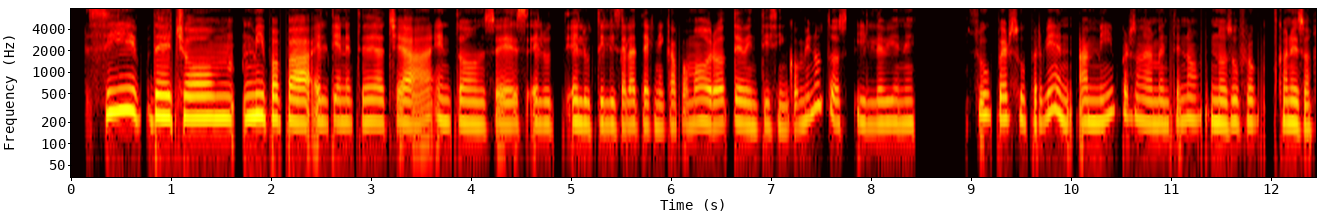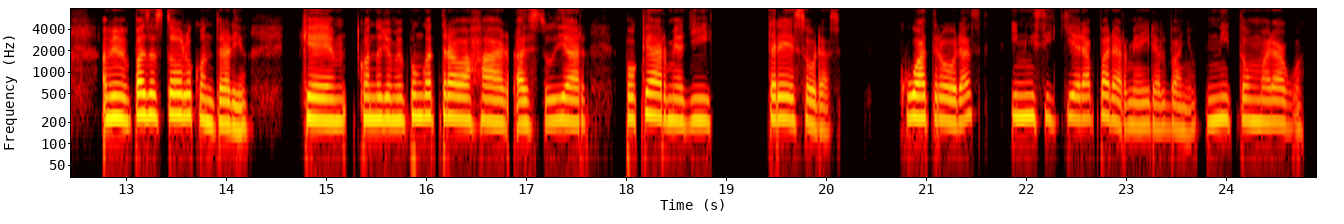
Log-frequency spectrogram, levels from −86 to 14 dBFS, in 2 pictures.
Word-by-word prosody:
Sí, 285 0 +5
de 245 +1 +7
hecho, 230 0 +5 0.3
mi 240 +2 +6
papá, 210 -3 +4
él 200 -1 -2
tiene 200 -1 -4
TDHA, 115 - -1
entonces 190 - -3
él 195 - -4
ut 190 - -5
él 200 -1 -1
utiliza 190 0 -4
la 190 +1 -2
técnica 180 -1 -6
pomodoro 195 +1 -1
de 200 0 -3
25 180 -2 -6
minutos, 225 - -4
y 200 - -6
le 190 +1 -5
viene 195 0 -3 0.5
super 230 -2 -2
superbién. 225 +2 -3
A 205 - -1
mí, 210 +6 -1
personalmente, 205 -7 -4
no. 220 +1 -4
No 200 -2 +1
sufro 200 0 -4 0.2
con 200 0 -1
eso. 180 -3 0 0.3
A 225 - +2
mí 235 - +8
me 225 -2 +3
pasa, 250 +2 +7
es 240 - 0
todo 250 -1 +6
lo 245 0 +4
contrario, 195 -6 +1 0.5
que 215 -2 +4
cuando 225 0 +3
yo 225 0 +3
me 220 0 +2
pongo 240 +3 +1
a 240 - +3
trabajar, 220 -4 +1
a 195 +1 +2
estudiar, 205 +2 -1 0.4
puedo 225 -1 0
quedarme 235 -5 +2
allí 210 +1 -3 0.6
3 225 -2 +1
horas, 165 -4 -4 0.6
4 230 -2 +3
horas, 215 +6 -2 0.3
y 240 - -1
ni 240 0 +2
siquiera 230 +1 -4
pararme 205 -6 -3
a - - -5
ir 185 -1 -6
al 175 - -8
baño, 170 -1 -9
ni 220 +2 -2
tomar 205 -1 -4
agua. 195 -4 -6
205 Hz, 160 wpm, -24 LUFS, 195-230 Hz, 0.6 s, mí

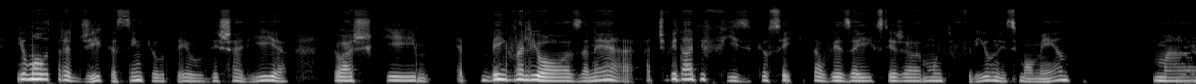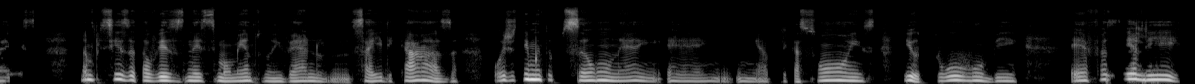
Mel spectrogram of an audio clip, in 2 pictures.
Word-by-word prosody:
E 240 - -1
uma 245 +1 +10
outra 225 -4 +3
dica, 145 +2 -5
assim, 180 +8 -1
que 165 - -9
eu 150 0 -7
eu 150 0 -6
deixaria, 165 +2 -2 0.4
que - - -10
eu - - +3
acho 175 -1 -1
que, 180 -4 -1 0.3
é - - -10 0.2
bem 225 +4 +7
valiosa, 170 -8 +4
né. 195 +4 +2
A - - -12
atividade 235 +1 -1
física, 165 0 -10
eu - - -3
sei 100 - -4
que - - -40
talvez, 170 -2 -2
aí, 165 0 0
esteja 165 +1 -4
muito 170 0 -4
frio 185 +7 -5
nesse 160 0 -4
momento, 135 +8 -3 0.8
mas, 165 -1 -3 0.7
não 220 +1 +3
precisa 220 -2 0
talvez, 170 -4 +1
nesse 170 -1 -2
momento 160 +1 -2
no 145 - -5
inverno, 150 0 -5
sair 160 0 -5
de 145 - -16
casa, 170 -7 -1 0.3
hoje 190 +2 -4
tem 230 +6 +5
muita 225 -2 +9
opção, 185 -1 +1
né, 170 +2 -3
em 155 -4 -8
eh, 150 - -9 0.3
em 150 0 -12
em 140 -1 -9
aplicações, 170 +4 -2 0.3
YouTube. 170 -5 0 0.6
Eh, 180 +2 0
fazer, 230 +4 0
ali, 210 - +6
170 Hz, 140 wpm, -23 LUFS, 155-190 Hz, 0.8 s, uma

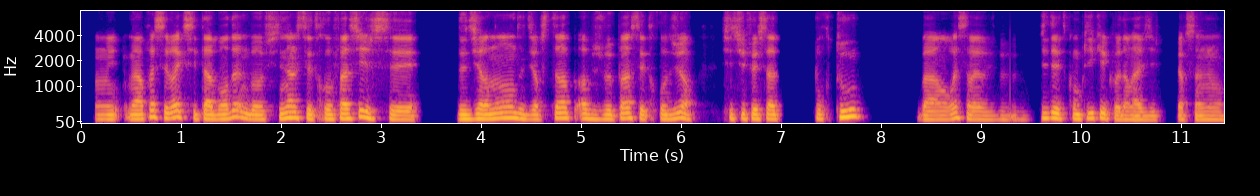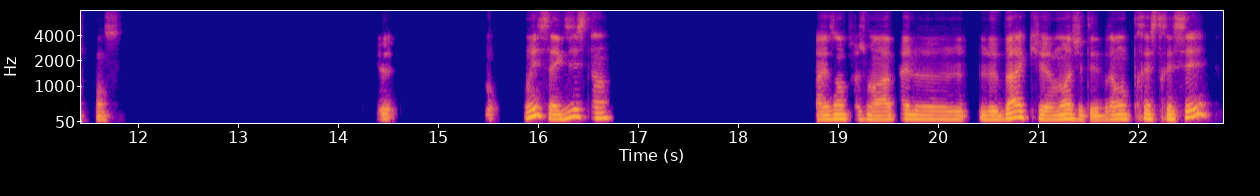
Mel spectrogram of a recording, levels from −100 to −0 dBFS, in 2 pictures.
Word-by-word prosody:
Oui 115 0 -1
mais 120 - -1
après 120 +9 +2
c'est 160 -3 -1
vrai 160 +3 +4
que 160 - -5
si 115 - -3
tu 125 - +1
abandonnes, 125 +6 +3
bah, 115 - +3
au 115 - +1
final 130 +7 +2
c'est 125 -5 0
trop 120 +1 +1
facile. 130 +4 +3
C'est 110 -4 -1 0.4
de 120 - +6
dire, 120 +1 +5
non, 140 +4 +4
de 130 -4 +3
dire, 115 0 -2
stop, 140 +4 0
hop 125 -1 +1
je 115 0 -2
veux 115 -2 +1
pas 140 0 +2
c'est 130 -5 -1
trop 115 - -2
dur. 130 0 +1 0.3
Si 120 - -4
tu 125 -1 -2
fais 125 - +4
ça, 120 -1 +2 0.4
pour 120 -2 -4
tout, 180 +3 +5 0.5
bah, 110 -1 -2
en 110 0 -3
vrai 135 - +1
ça 135 -6 -2
va 105 - -1
v 105 - -5
v 105 - -8 0.3
vite 140 +1 0
être 135 -1 +4
compliqué 135 +2 +1
quoi, 110 -4 -2
dans 105 0 -2
la 105 -1 0
vie, 100 0 -6
personnellement, 105 0 -3
je 100 - -14
pense. 100 0 -9 2.6
De - - -6 0.9
bo - - -14 0.2
oui, 185 +9 +4
ça 195 - -2
existe, 155 +7 -1
hein. 145 +1 -3 2.0
Par 110 +1 -1
exemple 120 0 +1
je 110 +1 -5
m'en 105 - -1
rappelle, 115 +2 -2
heu, 110 -2 -3
l 110 - -1
le 110 0 +1
bac 155 +6 +1
moi 115 +3 +2
j'étais 100 -3 -3
vraiment 110 +4 -1
très 120 +1 -3
stressé, 160 - -1
120 Hz, 190 wpm, -22 LUFS, 110-140 Hz, 2.6 s, de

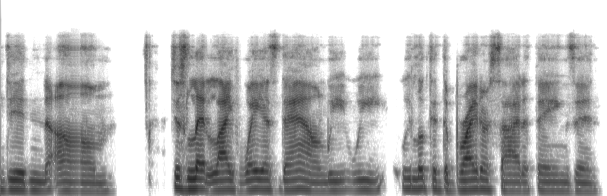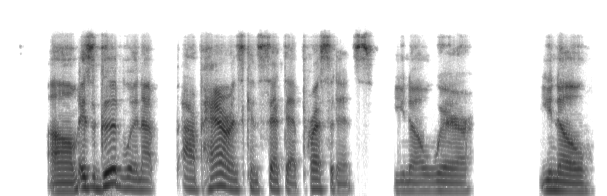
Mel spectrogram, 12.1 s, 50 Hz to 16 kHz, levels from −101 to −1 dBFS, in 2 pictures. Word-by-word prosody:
didn't, 130 -1 -3
um, 115 -2 -2 0.6
just 150 -2 +3
let 145 -3 +6
life 135 +1 +4
weigh 140 +3 0
us 135 -1 0
down, 130 -3 0
we 125 +1 -6
we 135 +1 -9
we 145 - -6
looked 150 0 -3
at 135 - -6
the - - -4
brighter 135 +3 +3
side 120 -2 0
of 120 - -12
things 120 -1 -5
and, 115 -2 -6 0.6
um 115 0 +2
it's 160 0 +6
good 195 +3 +5
when 150 -3 -5
a 135 - -2 0.3
our - - -3
parents - - +3
can - - -10
set - - -1
that - - -6
precedence, - - +1 0.2
you 120 0 -12
know, 120 -1 -6
where, 115 -1 -5 0.6
you 130 +1 -4
know, 115 -3 -1
125 Hz, 175 wpm, -24 LUFS, 120-135 Hz, 0.6 s, let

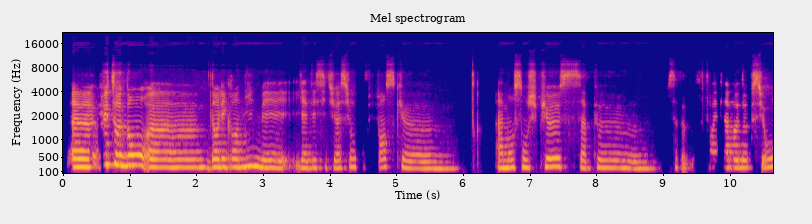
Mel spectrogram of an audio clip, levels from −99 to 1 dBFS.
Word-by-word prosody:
Heu, 230 0 +8
plutôt 295 0 +5
non, 280 0 +6
hem, 220 0 0
dans 225 +3 +2
les 225 0 +2
grandes 225 0 0
lignes, 255 0 +4
mais 210 -2 -1
il 245 - -15
y 210 - -3
a 205 - -1
des 205 +1 -5
situations 210 +1 -6
où - - -4 0.2
je - - -32
pense 225 +1 -7
que, 190 -3 -5
mmh, 185 0 -7 0.6
un 205 - -2
mensonge 210 +1 0
pieux, 240 0 +1
ça 235 -3 -6
peut, 200 +3 -8
heu, 205 -3 -5 0.4
ça 215 - -13
peut 100 - -14
p - - -27
ça - - -29
pourrait 220 -1 -14
être - - -31
la 215 - -9
bonne 215 0 -2
option. 220 +2 -2
220 Hz, 190 wpm, -20 LUFS, 205-230 Hz, 0.6 s, Heu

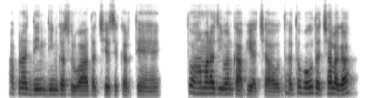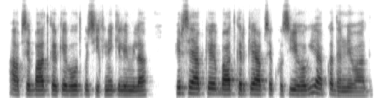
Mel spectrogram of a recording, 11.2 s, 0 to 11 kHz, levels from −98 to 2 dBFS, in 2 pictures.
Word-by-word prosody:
अपना 180 0 0
दिन 160 0 0
दिन 155 0 -1
का 155 - +2
शुरुआत 140 -1 +1
अच्छे 135 - -3
से - - -5
करते 135 +1 -4
हैं, 130 0 -6 0.4
तो 220 - 0
हमारा 180 0 +4
जीवन 170 -1 +2
काफ़ी 140 - +1
अच्छा 125 0 -2
होता 125 +2 -4
है। 160 - -1
तो 200 +4 -3
बहुत 185 +1 +2
अच्छा 180 +1 +4
लगा, 170 +1 +6 0.6
आपसे 155 - -3
बात 145 0 +3
करके 150 0 0
बहुत 145 +1 0
कुछ 150 -1 -5
सीखने 145 +1 -6
के 145 0 -7
लिए 140 0 0
मिला, 140 0 0 0.5
फिर 190 - -3
से 185 0 0
आपके 175 0 +2
बात 160 0 +5
करके 160 +1 0
आपसे 155 +1 -5
खुशी 145 +2 -2
होगी। 145 +7 -1
आपका - - -5
धन्यवाद। 120 -1 -6
155 Hz, 210 wpm, -22 LUFS, 140-170 Hz, 0.6 s, लगा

